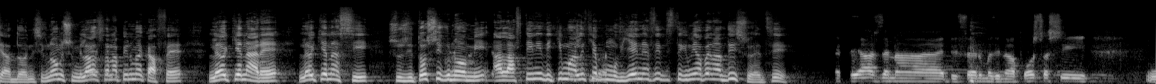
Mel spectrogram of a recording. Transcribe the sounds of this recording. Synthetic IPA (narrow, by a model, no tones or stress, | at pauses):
iɐnd̪o̞nisiɣno̞misumilɐosɐnɐpinume̞kɐfe̞ | le̞oce̞nɐɾe̞le̞oce̞nɐsisuzit̪o̞siɣno̞miʔɐlɐːft̪iineiðicimuɐliθçɐpumuvʝe̞niɐft̪it̪ist̪iɣmiɐpe̞nɐnd̪isue̞t͡si | exɾiɐzet̪enɐepife̞ɾume̞t̪inɐpo̞st̪ɐsi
